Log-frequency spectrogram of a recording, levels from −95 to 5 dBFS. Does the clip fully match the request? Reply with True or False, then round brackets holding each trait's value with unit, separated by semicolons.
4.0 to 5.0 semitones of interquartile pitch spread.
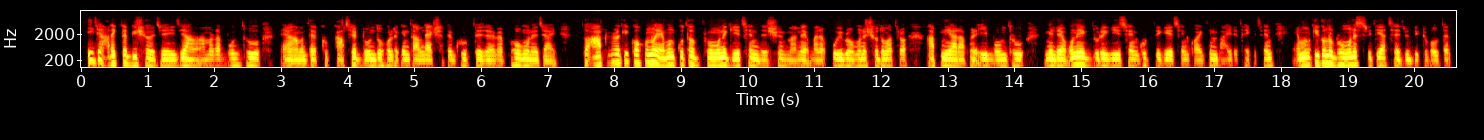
False (2.6 semitones)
